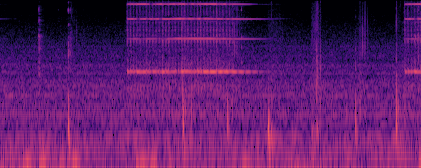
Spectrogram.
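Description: A phone in The Stanley Parable: Ultra Deluxe rings in one sustained electronic burst about one and a half seconds long, set among soft clicks and footstep-like taps in a quiet game room with no voices.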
